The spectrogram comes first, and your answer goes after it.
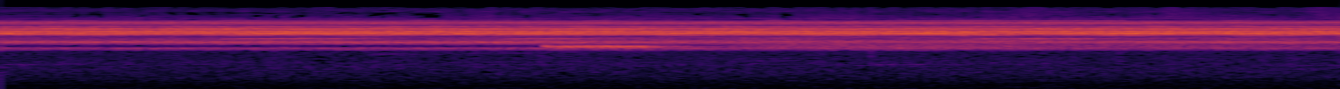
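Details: {'caption': 'Borneo rainforest soundscape led by empress cicadas: a dense, steady shrill whine without pause. A slightly higher tone joins partway through and lingers briefly.'}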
